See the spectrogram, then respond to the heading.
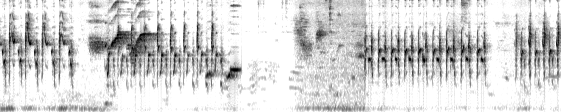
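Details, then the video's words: Rapid, full song of a yellow-vented bulbul used as a lure for young birds: quick repeated chirps, a buzzy rising warble, a pause, then renewed fast chattering bursts over a steady low hum. "Suara Trucukan Gacor Ampuh Buat Pancingan Burung Trucuk Muda Agar Nyaut Cepat Bunyi Ropel Full Isian"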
